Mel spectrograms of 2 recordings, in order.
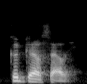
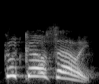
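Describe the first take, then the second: First: It is said in a calm, low-key voice. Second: It is said in an excited, high-energy voice.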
